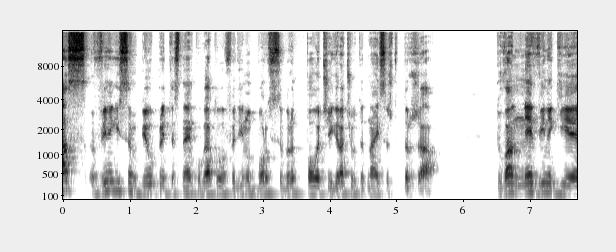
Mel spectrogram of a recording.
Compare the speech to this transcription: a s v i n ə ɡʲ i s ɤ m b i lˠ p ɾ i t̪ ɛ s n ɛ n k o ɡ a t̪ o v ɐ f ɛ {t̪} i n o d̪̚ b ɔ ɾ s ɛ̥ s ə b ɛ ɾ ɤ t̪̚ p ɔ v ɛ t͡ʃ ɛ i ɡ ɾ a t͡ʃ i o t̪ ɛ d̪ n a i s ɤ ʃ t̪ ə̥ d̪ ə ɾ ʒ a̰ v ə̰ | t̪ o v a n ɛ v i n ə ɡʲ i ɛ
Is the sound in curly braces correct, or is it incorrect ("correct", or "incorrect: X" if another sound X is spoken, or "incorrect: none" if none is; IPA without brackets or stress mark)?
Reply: incorrect: d̪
